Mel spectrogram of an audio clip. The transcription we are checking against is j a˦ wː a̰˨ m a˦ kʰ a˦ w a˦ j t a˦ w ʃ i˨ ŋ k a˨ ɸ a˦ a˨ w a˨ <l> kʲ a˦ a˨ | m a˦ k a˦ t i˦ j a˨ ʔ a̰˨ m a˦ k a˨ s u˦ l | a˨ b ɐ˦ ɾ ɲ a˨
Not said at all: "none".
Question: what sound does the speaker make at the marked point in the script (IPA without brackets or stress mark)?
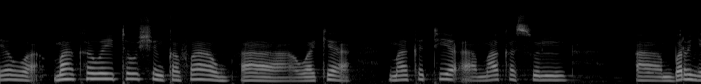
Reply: none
